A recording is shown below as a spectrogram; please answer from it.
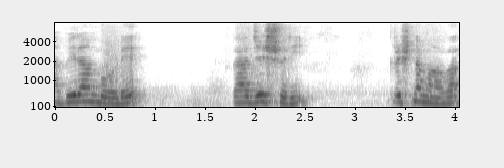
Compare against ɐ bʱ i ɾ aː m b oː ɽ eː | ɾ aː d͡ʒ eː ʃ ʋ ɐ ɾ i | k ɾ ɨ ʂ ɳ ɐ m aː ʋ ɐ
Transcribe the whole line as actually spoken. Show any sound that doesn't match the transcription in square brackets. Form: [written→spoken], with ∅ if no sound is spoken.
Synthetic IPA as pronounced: ɐ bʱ i ɾ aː m b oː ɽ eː | ɾ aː d͡ʒ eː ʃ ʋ ɐ ɾ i | k ɾ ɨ ʂ ɳ ɐ m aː ʋ ɐ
